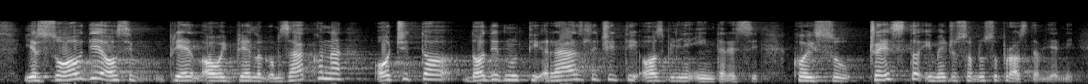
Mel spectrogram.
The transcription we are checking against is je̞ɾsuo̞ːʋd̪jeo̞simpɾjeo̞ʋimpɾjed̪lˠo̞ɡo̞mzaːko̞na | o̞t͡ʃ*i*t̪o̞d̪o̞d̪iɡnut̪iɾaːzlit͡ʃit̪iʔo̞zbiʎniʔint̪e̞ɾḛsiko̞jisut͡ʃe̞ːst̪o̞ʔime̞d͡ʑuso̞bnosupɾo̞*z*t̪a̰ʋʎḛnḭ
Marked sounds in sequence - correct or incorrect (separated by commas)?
correct, incorrect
